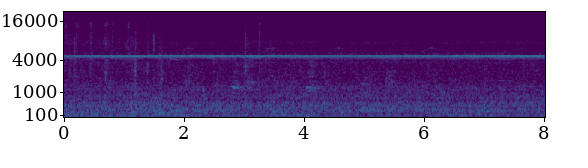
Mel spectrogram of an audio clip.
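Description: A woman walks along a dirt path with soft footsteps.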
